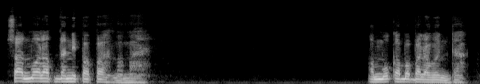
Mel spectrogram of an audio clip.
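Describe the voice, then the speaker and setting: An actor with a Filipino accent playing a troubled, frustrated young husband in an Ilocano radio drama. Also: male voice, mid-range voice, normal speed, darkish tone, no echo, close to an everyday voice.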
